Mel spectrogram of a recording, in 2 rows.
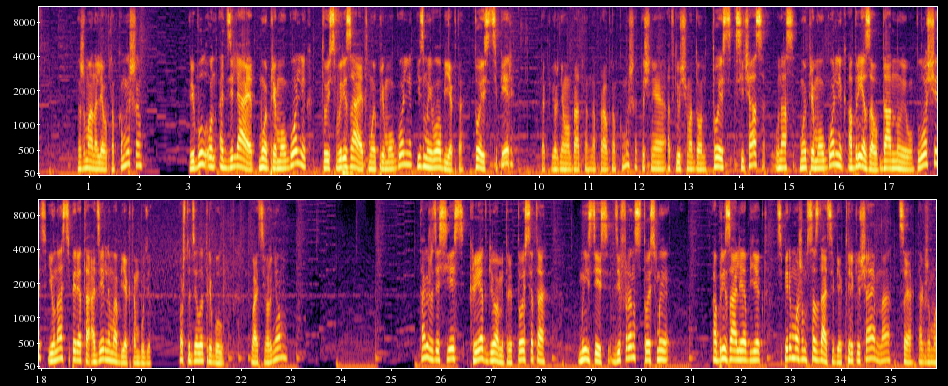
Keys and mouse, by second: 1.4 shift+click, 2.0-2.6 middle drag, 8.8 click, 9.6 right drag, 19.1 g, 19.3 g, 19.3 z, 20.5 right click, 21.6 KP_1, 22.9 ctrl+z, 23.0 ctrl+z, 23.9 ctrl+shift+x, 32.7-33.7 middle drag, 34.0 KP_1.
